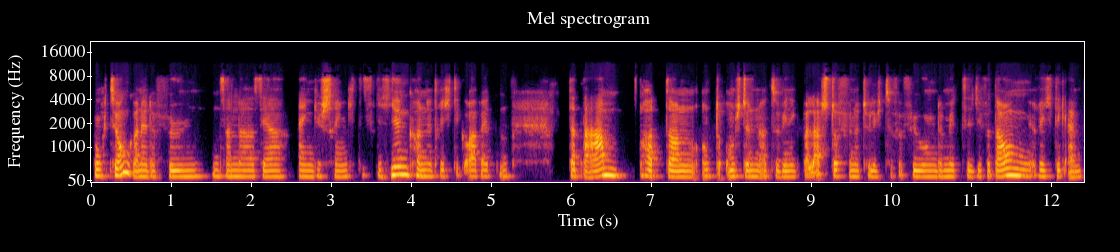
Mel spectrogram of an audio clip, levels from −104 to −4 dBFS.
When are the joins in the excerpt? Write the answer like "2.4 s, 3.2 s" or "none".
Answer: 6.8 s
